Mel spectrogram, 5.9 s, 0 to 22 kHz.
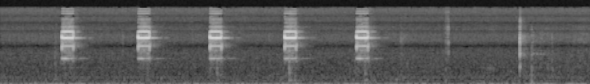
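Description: WL Toys V969 quadcopter's radio transmitter beeping five times, short even beeps about three-quarters of a second apart. Each beep marks a rudder trim step set off by light pressure on the transmitter case, which is pressure-sensitive. A faint click follows near the end.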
